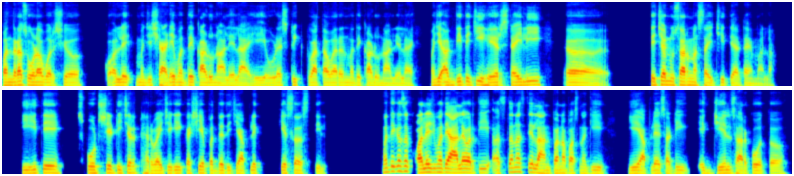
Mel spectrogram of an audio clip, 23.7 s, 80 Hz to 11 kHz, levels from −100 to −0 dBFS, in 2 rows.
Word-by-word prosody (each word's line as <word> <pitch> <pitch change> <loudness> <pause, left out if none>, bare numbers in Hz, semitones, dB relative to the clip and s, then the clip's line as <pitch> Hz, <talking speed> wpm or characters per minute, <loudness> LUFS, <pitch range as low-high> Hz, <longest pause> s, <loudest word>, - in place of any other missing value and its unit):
15-16 120 +1 +4
वर्ष 110 -4 -1 0.7
कॉलेज 115 0 0
म्हणजे 110 -1 -5
शाळेमध्ये 115 0 +1
काढून 110 0 +1
आलेला 105 0 -2
आहे. 100 +1 -4
एवढ्या 100 +2 -3
स्ट्रिक्ट 120 -1 -9
वातावरणामध्ये 110 -1 -1
काढून 100 0 -3
आलेला 95 0 -5
आहे. 95 - -6 0.3
म्हणजे 115 +3 +1
अगदी 120 +2 +2
त्याची 135 +1 0
हेअरस्टाईलही 115 +5 +1 0.4
अ, - - +1 1.2
त्याच्यानुसार 130 0 +5
नसायची 115 -3 -3
त्या 105 -1 -2
टायमाला. 90 -1 -7 0.6
तीही 130 +2 +1 0.3
स्पोर्ट्सचे 125 +1 0
टीचर 130 +1 0
ते 125 - -15
ठरवायचे, 110 -1 -1
की 120 +1 -1
कशे 115 +3 -1
पद्धतीचे 115 +1 -2
आपले 115 +1 -1
केस 120 0 -7
असतील. 105 -4 -5 0.9
मग 160 +2 +1
ते 190 - +5
कसं 200 0 +4
कॉलेजमध्ये 155 +2 +6
आल्यावरती 145 0 +7
असत 115 +5 -4
ना 175 +1 +3
ते 155 -2 +2
लहानपणापासून 120 -1 +1
की 120 0 -4 0.4
हे 115 +1 0
आपल्यासाठी 115 +1 -2 0.3
एक 115 0 -6
जेल 120 +2 -1
सारखं 110 -2 -1
होतं. 100 -3 -3
115 Hz, 125 wpm, -23 LUFS, 110-125 Hz, 1.2 s, आल्यावरती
